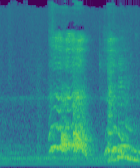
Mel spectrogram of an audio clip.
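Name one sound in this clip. A baby babbles and squeals.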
